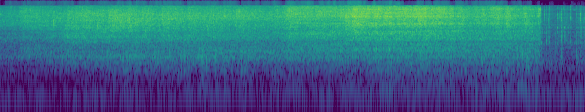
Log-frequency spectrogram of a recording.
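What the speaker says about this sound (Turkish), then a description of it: "Şimdi artık kaynar suyumu ilave ediyorum." Boiling water, about three litres, pouring into a pot holding chicken, potatoes and carrots: a steady, dense rushing splash that holds for several seconds, swells slightly, then cuts off near the end.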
